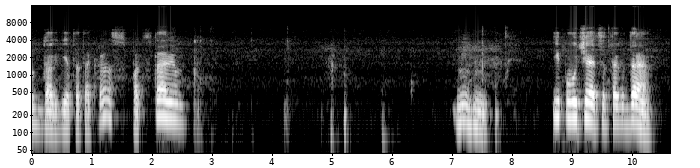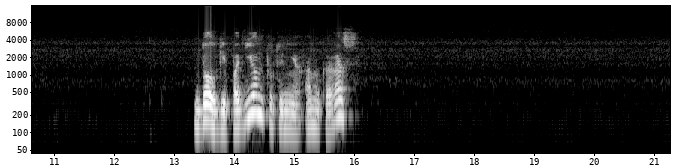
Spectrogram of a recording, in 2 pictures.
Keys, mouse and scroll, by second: 3.1 click, 4.0 click, 5.2 space, 8.9-9.8 drag, 12.9-21.2 drag.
